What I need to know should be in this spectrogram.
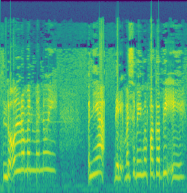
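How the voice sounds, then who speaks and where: A woman's voice: high voice, expressive, moderate pace. A woman playing a sweet, cautious schoolgirl and devoted younger sister in a Filipino Bisaya radio drama. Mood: hesitant.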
